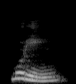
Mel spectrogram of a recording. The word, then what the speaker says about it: Morin: decir mantienen su identidad morin se pronuncia morán en francés amplía este concepto ojo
